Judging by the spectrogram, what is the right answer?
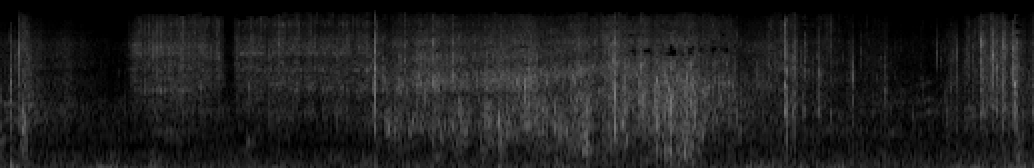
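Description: A hooked bass splashing at the surface as it is reeled up to the boat, loudest from about two and a half to four and a half seconds in, over a steady low rumble.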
